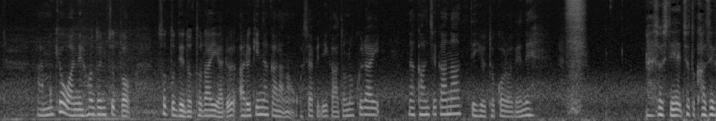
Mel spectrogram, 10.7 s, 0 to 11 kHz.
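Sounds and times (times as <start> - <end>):
quiet outdoor noise: 0.0 - 10.7
speech: 0.6 - 8.6, 9.7 - 10.7
sniffing through a runny nose: 8.4 - 8.9.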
